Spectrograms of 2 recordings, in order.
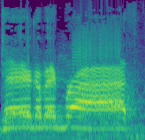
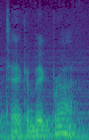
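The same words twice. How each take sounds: First: The voice is lively with a marked change. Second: The voice stays flat and unchanged in tone. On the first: The speaker calls it wrong. "It's not like, ring-a-ling-a-ling-a-ling" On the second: The speaker calls it right. "when I make no change in my voice at all and say"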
